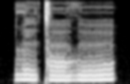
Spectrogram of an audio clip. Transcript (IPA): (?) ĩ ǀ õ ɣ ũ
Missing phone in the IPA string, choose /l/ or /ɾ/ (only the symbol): l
